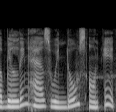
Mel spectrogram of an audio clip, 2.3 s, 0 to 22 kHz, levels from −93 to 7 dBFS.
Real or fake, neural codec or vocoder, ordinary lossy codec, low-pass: real; none; none; none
